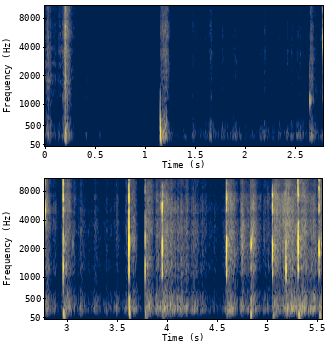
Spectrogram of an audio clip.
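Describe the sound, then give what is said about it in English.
Typing direct messages on a keyboard: a few isolated taps at first, then bursts of quick, irregular keystrokes that grow denser toward the end, with no one speaking. “I'm shooting a couple DMs here, see if anyone else wants to come up.”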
